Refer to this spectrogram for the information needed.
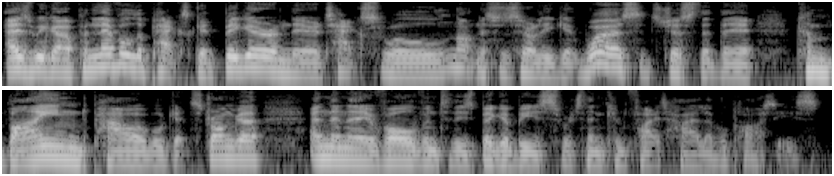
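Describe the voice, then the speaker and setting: A man's voice: mid-range voice, a little fast. A man hosting an advice show for game masters, thinking aloud in a theatrical way and posing questions to himself as he explains. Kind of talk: explanatory monologue on monster creation.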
